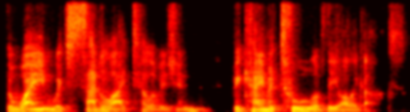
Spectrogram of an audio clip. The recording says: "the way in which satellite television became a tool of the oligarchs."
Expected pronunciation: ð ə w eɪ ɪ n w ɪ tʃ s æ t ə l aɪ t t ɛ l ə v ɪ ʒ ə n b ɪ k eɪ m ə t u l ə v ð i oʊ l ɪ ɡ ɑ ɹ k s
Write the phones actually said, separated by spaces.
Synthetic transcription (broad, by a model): ð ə w eɪ ɪ n w ɪ tʃ s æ t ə l aɪ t t ɛ l ə v ɪ ʒ ə n b ɪ k eɪ m ə t u l ə v ð i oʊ l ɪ ɡ ɑ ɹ k s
